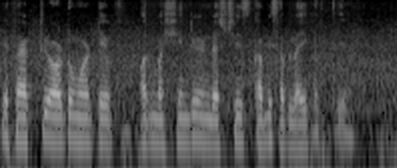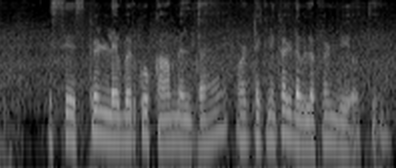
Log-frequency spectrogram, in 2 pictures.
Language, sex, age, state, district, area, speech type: Urdu, male, 18-30, Delhi, North East Delhi, urban, spontaneous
